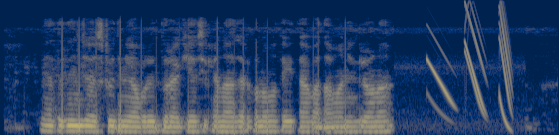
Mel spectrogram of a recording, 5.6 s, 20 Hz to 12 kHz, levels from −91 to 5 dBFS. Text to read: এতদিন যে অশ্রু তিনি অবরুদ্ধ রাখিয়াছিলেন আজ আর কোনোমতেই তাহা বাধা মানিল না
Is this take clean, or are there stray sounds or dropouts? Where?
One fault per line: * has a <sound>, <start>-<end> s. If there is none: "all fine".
* has a chirp, 4.3-5.1 s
